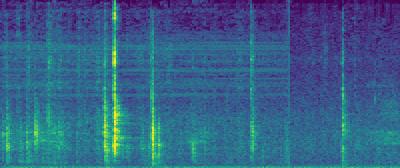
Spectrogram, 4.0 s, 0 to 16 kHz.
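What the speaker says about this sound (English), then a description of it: "So screw this piece off and up into the panel and screw this down." Screwing a 30 amp RV outlet down into an electrical panel box, with a steady low hum underneath and a series of short, sharp clicks and ratcheting ticks scattered across the few seconds, close by.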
